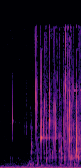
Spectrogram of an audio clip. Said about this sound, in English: It is also the time at which we pour some tea.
